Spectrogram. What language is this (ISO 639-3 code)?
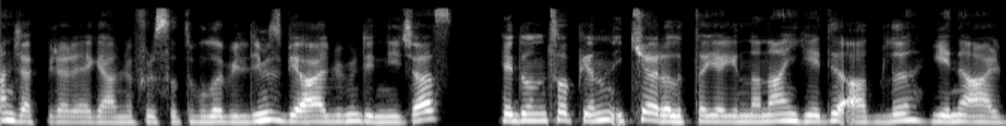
tur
